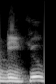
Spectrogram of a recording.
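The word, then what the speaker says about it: deque: बट उसके अलावा main हम कलेक्शन डॉट डी क्यू या फिर कलेक्शन डॉट डेक जो होता है अगर उसको सही से प्रोनाउंस करें उसको हम यूज़ करते हैं।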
